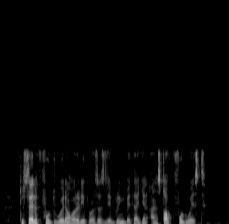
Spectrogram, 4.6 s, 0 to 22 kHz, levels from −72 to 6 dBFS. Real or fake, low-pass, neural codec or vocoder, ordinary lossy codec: real; 7.2 kHz; none; none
